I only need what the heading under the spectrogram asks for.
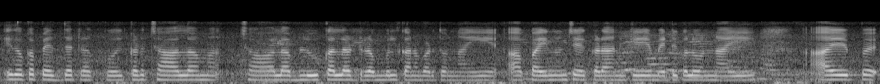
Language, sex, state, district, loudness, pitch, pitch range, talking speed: Telugu, female, Andhra Pradesh, Sri Satya Sai, -19 LUFS, 210 Hz, 205-215 Hz, 115 wpm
